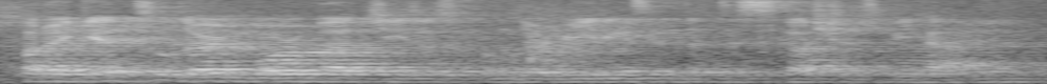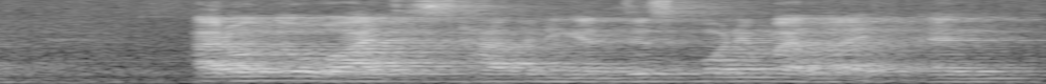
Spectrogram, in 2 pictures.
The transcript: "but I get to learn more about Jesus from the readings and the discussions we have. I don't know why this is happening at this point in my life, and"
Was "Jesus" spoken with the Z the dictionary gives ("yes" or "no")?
yes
